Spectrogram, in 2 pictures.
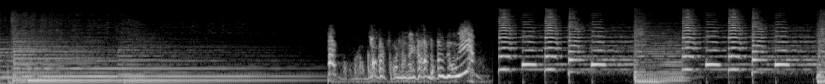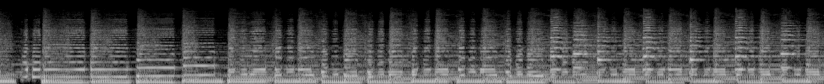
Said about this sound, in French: Alors ça, c'est pas du corps d'harmonie, je sais pas trop comment ça s'appelle, peut-être de la corne, tout simplement. Ouais, c'est des cornets en métal avec une poire en caoutchouc au bout, tu sais, les trucs qui servent de klaxon.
